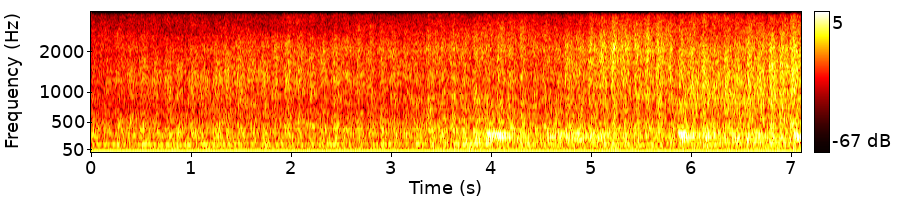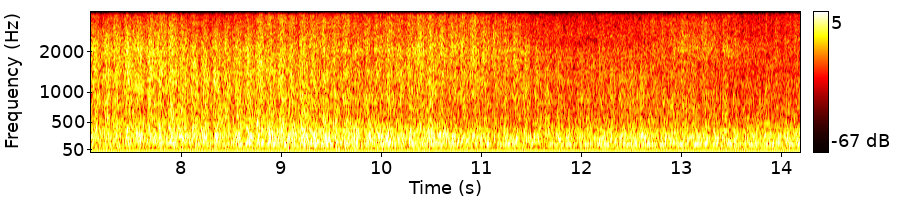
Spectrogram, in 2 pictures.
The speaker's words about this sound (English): Did y'all hear that train coming? Did you hear the train coming?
